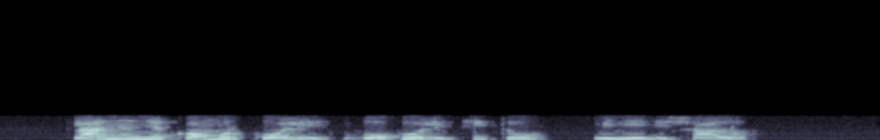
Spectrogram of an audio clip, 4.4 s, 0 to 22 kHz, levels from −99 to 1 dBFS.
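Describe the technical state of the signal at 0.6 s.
Packet loss with last packet repeated occurs at 0.56 to 0.58 s. A 20 ms stretch, which fits a single lost packet, was filled by replaying the preceding packet. The telephone-band speech gives a small blip there.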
